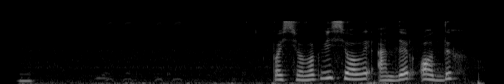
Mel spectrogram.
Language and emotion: Russian, positive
